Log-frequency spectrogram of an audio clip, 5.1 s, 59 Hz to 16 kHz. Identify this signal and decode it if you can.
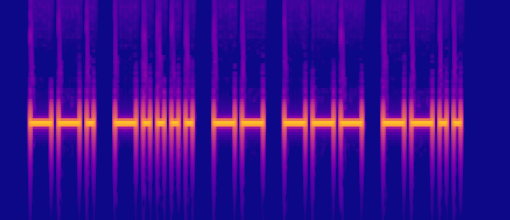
Morse code, heard as a keyed tone, about 17 wpm, 700 Hz. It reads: G6MOZ
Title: DXCC-100 Call Signs - 5 Characters - 17wpm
